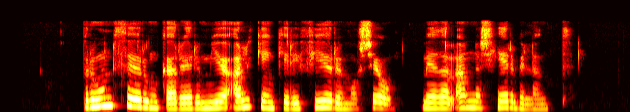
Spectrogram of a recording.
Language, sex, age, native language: Icelandic, female, 40-49, Icelandic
